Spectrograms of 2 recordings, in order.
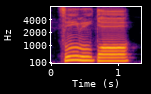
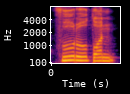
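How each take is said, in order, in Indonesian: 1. Kata ini berakhir dengan vokal tanpa n. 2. Kata ini berakhir dengan tambahan bunyi n. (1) "Kalau berhenti dibaca to" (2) "kalau dibaca untuk lanjut dibaca furuton"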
